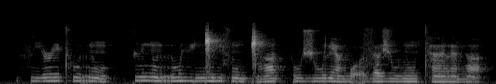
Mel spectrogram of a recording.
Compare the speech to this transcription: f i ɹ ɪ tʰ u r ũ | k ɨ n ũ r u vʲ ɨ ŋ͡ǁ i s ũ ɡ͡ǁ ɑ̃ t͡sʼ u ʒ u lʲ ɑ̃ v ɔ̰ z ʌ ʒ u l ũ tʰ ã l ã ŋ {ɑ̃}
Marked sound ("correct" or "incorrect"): correct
